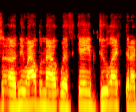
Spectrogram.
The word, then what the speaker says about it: Gabe Dulek: Brian has a new album out with Gabe Dulek. Did I pronounce his name correctly?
